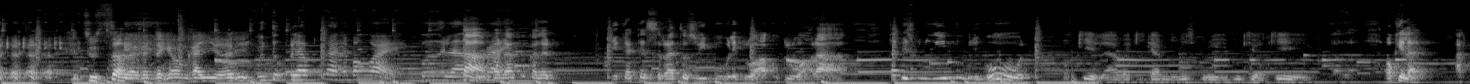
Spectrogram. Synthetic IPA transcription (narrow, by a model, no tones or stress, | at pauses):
susahlakad͡ʒakawaŋkajaunt̪ʊk̚pəlapuɾanabawajpəlat̪aɾapadaakukala | diakat̪asəɾat̪ʊsribubolɪhkəluaakukəlua̰laht̪apisəpuluɾibubolibut̪̚okelahbaɡikaminĩsə̥puluhɾibukeoket̪ala | okelah | ʔa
